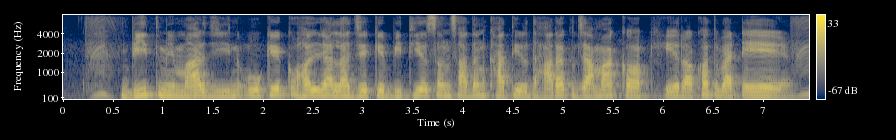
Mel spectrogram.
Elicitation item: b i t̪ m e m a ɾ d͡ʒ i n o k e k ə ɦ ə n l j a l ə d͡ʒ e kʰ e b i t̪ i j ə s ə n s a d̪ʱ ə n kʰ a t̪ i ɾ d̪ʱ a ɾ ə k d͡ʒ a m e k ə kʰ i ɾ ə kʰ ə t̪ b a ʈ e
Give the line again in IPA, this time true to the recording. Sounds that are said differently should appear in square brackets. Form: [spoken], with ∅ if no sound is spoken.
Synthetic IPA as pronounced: b i t̪ m e m a ɾ d͡ʒ i n o k e k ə ɦ ə [∅] l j a l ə d͡ʒ e [k] e b i t̪ i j ə s ə n s a d̪ʱ ə n kʰ a t̪ i ɾ d̪ʱ a ɾ ə k d͡ʒ a m [a] k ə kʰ [e] ɾ ə kʰ ə t̪ b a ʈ e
